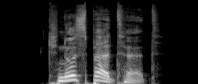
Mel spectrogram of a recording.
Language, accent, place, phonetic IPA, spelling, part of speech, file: German, Germany, Berlin, [ˈknʊspɐtət], knuspertet, verb, De-knuspertet.ogg
- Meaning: inflection of knuspern: 1. second-person plural preterite 2. second-person plural subjunctive II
